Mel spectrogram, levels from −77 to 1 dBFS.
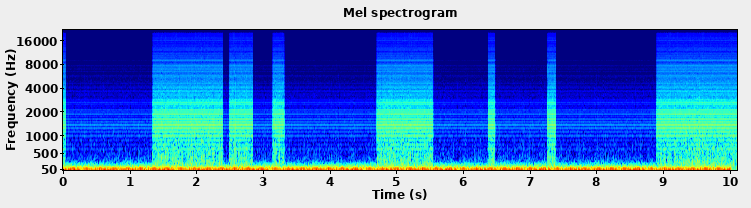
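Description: Computer activity noise runs throughout: processor, graphics or mouse load shifts the audio circuit's shared ground, adding pulsing at around 150 Hz, roughly 20 dB below the sound. On a spectrogram it shows as comb-like harmonics that swell and fade independently of the sound.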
